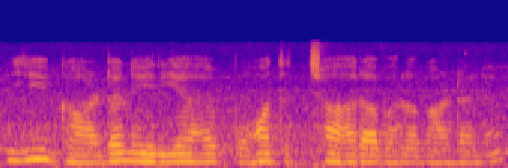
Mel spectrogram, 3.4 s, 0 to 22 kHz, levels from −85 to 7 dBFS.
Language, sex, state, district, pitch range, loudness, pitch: Hindi, female, Chandigarh, Chandigarh, 160-190 Hz, -15 LUFS, 175 Hz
